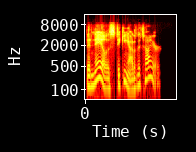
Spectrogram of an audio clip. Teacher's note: Sticking out of sounds like sticking outa.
